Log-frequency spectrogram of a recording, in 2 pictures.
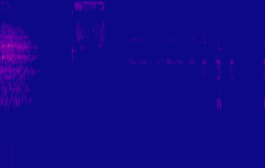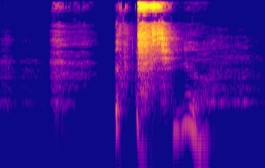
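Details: Allergic sneezing flared by dust from cleaning books on a bookshelf: quiet breathy sniffs building up, then a forceful sneeze with voiced release.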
